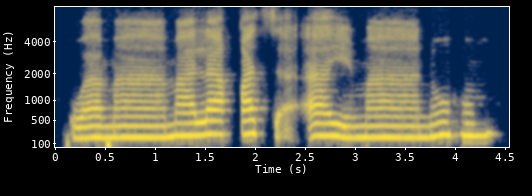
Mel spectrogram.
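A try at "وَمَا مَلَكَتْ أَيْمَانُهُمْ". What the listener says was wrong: Jangan kayak keselak. Jangan digituin. Wa ma malakat aimanuhum.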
